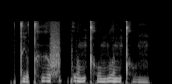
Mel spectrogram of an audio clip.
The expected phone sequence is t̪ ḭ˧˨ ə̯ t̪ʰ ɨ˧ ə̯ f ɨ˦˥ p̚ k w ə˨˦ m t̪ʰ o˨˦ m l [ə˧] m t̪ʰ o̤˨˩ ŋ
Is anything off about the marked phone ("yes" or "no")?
no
